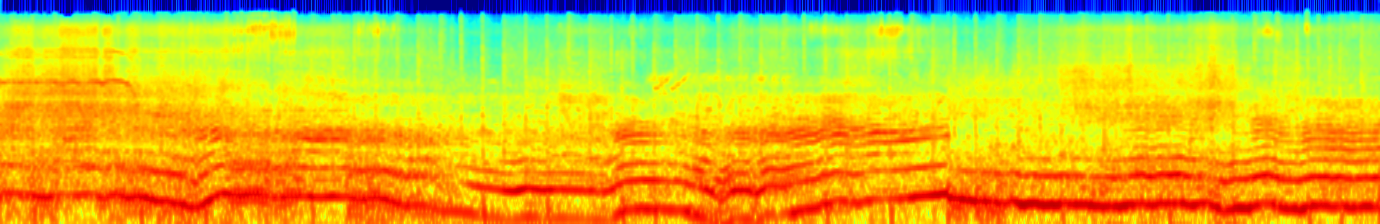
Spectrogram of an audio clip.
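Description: Rally car engine running hard at high revs, its pitch holding, then dipping and climbing again several times as it comes off and back onto the throttle.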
